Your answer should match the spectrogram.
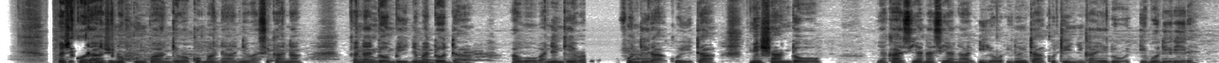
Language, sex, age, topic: Ndau, male, 25-35, education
